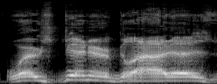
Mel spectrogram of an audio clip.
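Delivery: loud, high, slow bellowing demand; a loud hammed-up lazy husband. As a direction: holler for dinner like a slob. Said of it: "and go".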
